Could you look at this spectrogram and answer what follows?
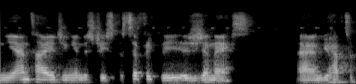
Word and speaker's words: Jeunesse: anti-aging industry specifically is Janice. And you have to pronounce it like that. It's French for youth. Janice if anyone was wondering. I have some people calling it Genesis.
